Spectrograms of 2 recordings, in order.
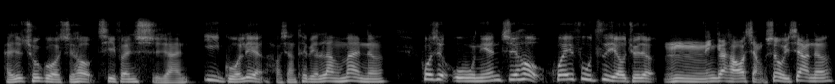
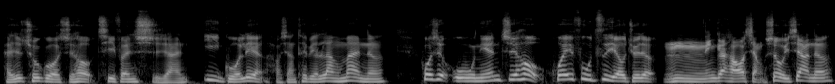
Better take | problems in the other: second | garbled, watery; slightly; nothing above 7.5 kHz

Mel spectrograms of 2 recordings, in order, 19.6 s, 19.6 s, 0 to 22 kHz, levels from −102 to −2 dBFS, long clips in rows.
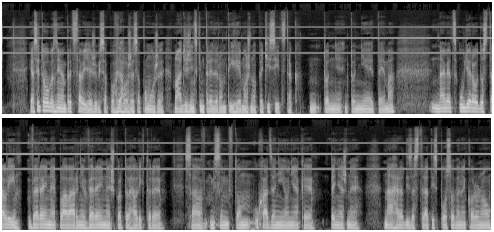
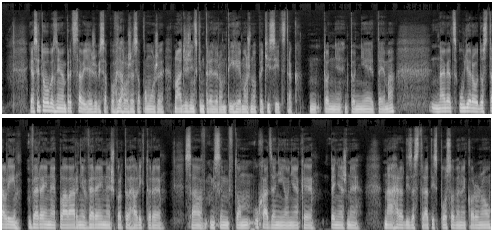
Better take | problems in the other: second | high-pitched whine; loud; throughout; 6 kHz, 7 dB below the speech

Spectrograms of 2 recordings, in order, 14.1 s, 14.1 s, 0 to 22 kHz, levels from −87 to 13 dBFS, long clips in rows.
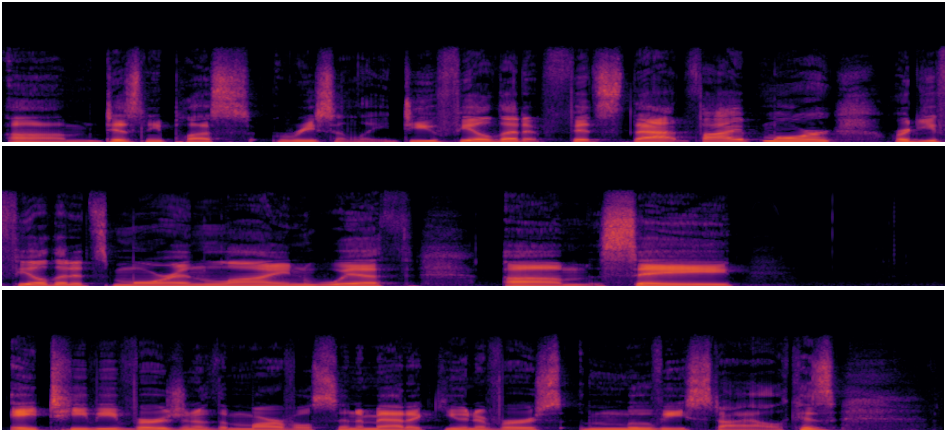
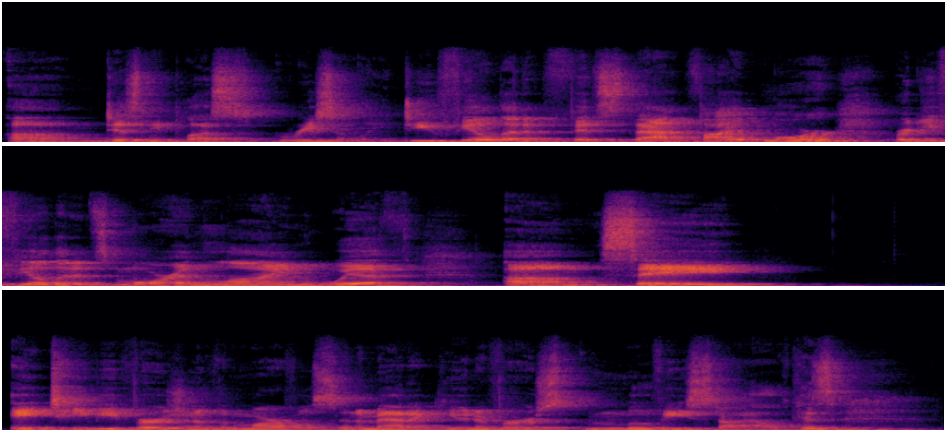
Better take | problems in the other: first | room echo; slight; dies away in 0.7 s // off-mic speech; far

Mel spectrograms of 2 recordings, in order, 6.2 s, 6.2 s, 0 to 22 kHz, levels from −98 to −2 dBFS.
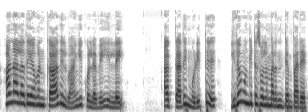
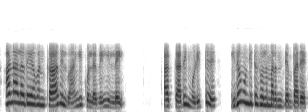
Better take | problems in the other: first | phone-call audio

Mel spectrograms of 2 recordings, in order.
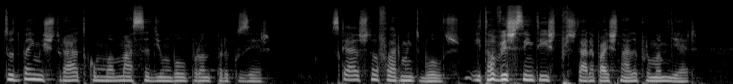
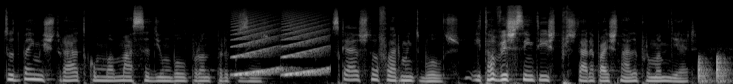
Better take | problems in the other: first | siren; loud; from 2.5 to 3.5 s; peak 2 dB above the speech // door banging; noticeable; at 7 s; peak 2 dB below the speech

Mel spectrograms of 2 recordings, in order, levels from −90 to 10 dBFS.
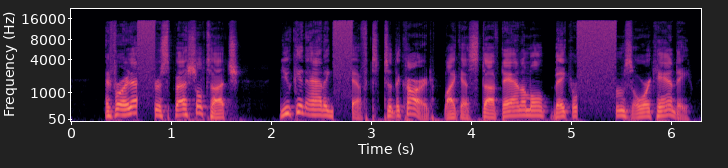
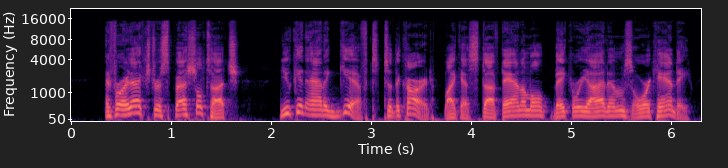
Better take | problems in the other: second | audio cutting out; filled with static; at 0.5 s, at 2.5 s and at 5 s

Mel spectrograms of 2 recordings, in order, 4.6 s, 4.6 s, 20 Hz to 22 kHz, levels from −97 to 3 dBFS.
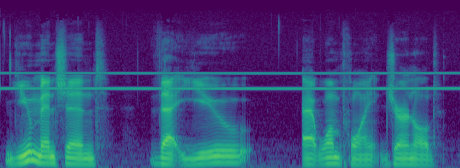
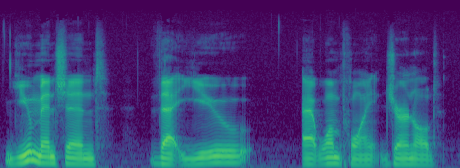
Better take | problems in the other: second | high-pitched whine; noticeable; throughout; 3 kHz, 10 dB below the speech

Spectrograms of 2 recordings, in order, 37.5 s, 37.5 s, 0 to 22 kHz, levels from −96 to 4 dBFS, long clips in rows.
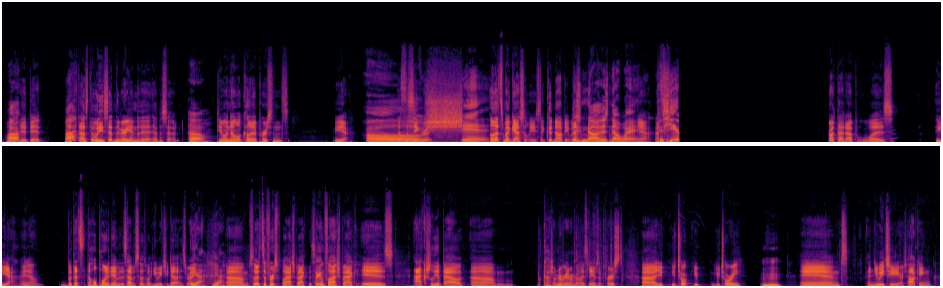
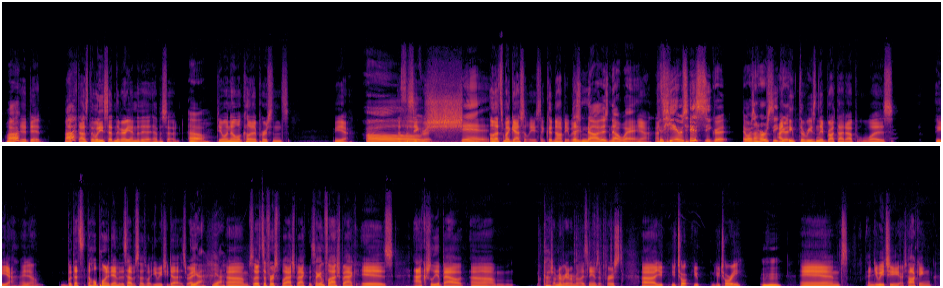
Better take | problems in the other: second | audio cutting out; at 14 s for 3 s

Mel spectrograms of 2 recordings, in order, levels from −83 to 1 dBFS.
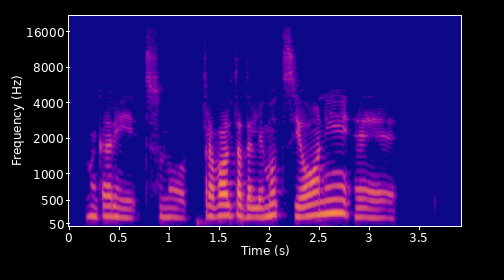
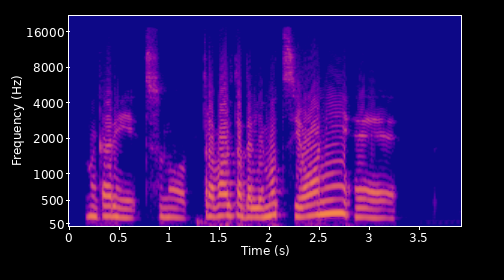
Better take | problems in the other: first | distortion; heavy; 14% of the sound clipped

